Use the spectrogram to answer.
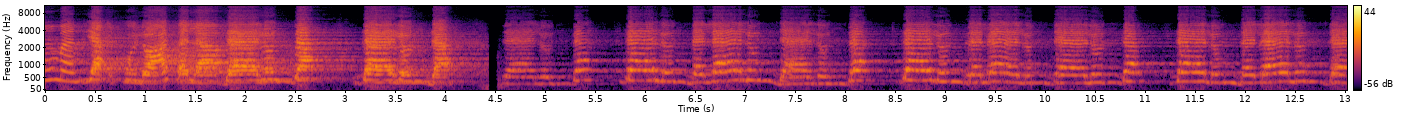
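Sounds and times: child singing a song: 0.0 - 13.0.

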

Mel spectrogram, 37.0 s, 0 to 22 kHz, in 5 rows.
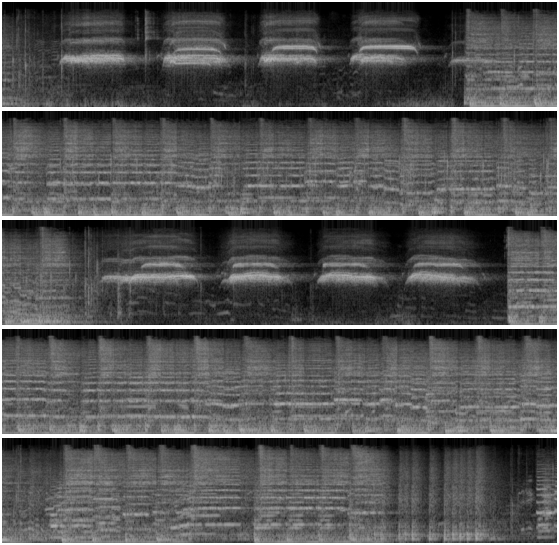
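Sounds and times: whistle blasts: 0.7 - 6.6, 16.0 - 22.1.

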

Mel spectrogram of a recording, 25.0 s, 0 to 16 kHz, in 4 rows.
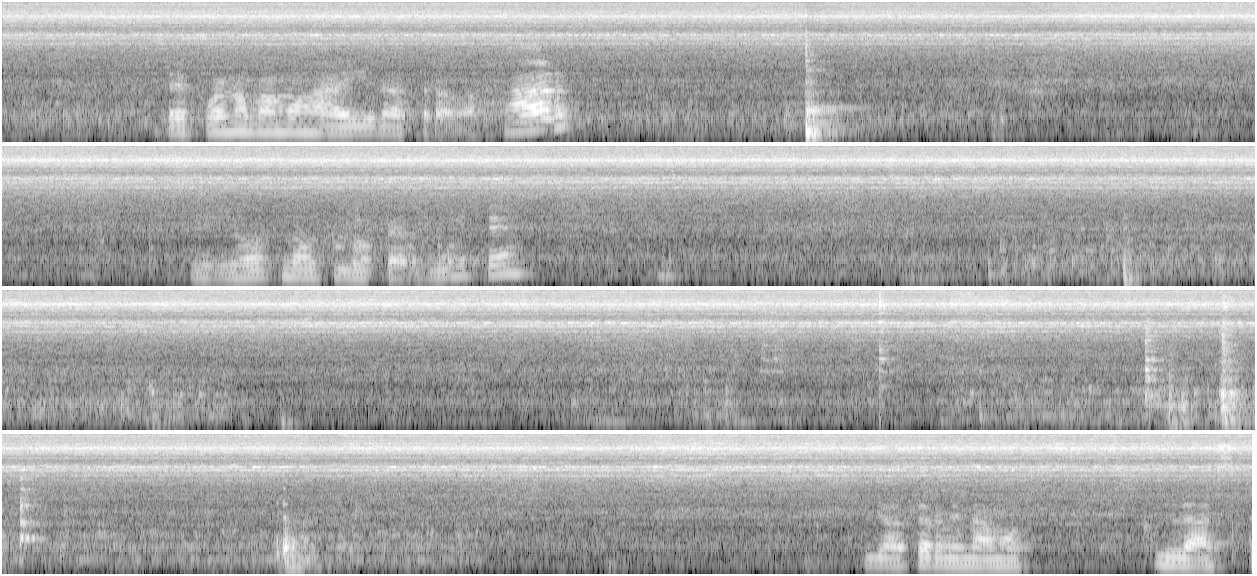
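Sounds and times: kitchen tap running: 0.0 - 25.0
dishes knocking: 4.0 - 4.5, 18.2 - 19.1, 20.2 - 20.5.

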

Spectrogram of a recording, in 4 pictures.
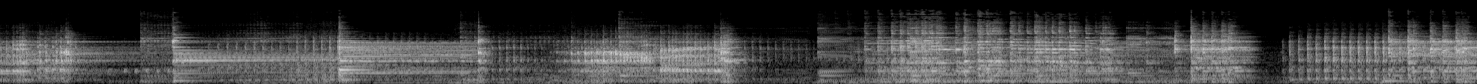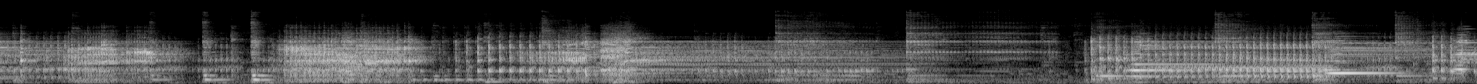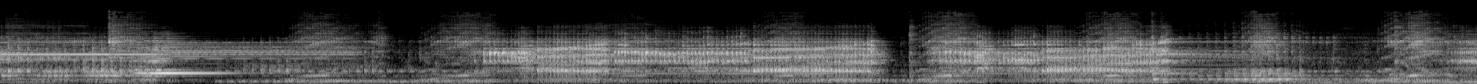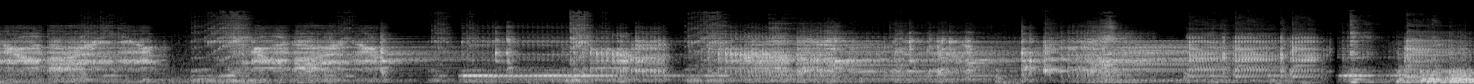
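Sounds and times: objects scraped and struck: 0.0 - 59.0.

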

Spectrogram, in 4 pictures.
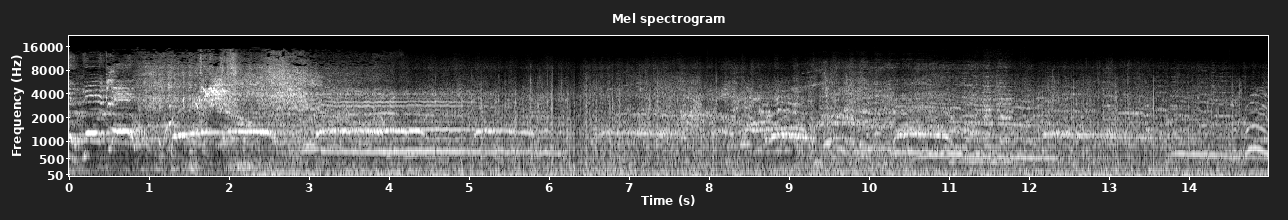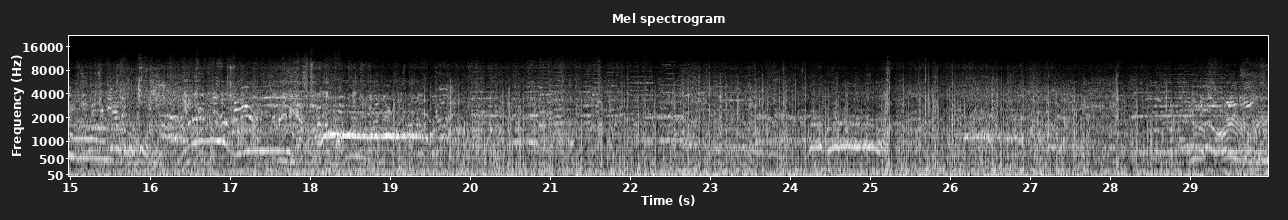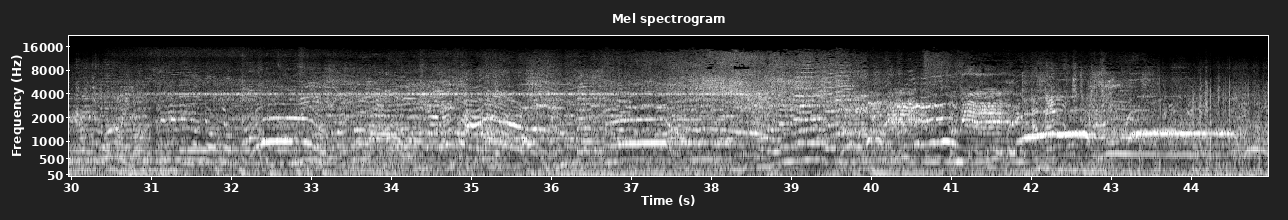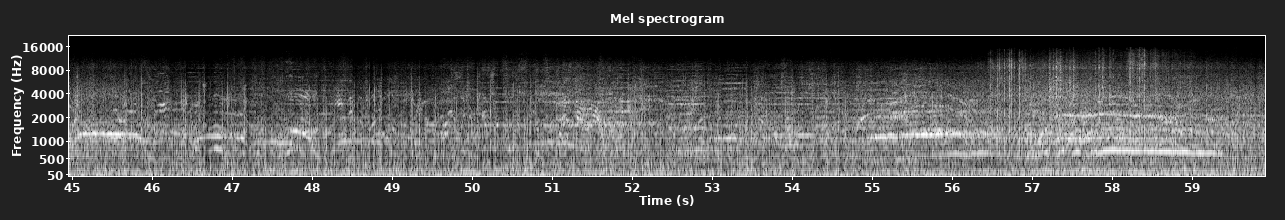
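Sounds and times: roller coaster train roaring on track: 0.0 - 59.9
wind rushing over microphone: 0.0 - 59.9
riders screaming: 28.3 - 48.1, 50.8 - 59.9.

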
